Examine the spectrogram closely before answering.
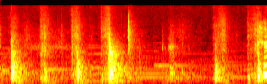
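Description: A knife mincing food on a cutting board: a run of sharp, fairly loud chops at an uneven rhythm, about seven strikes with brief gaps, with faint speech-like tones in the background.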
